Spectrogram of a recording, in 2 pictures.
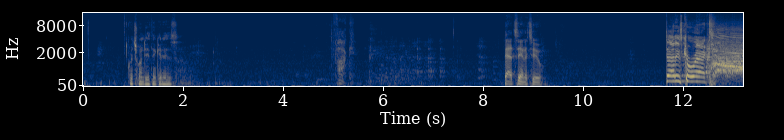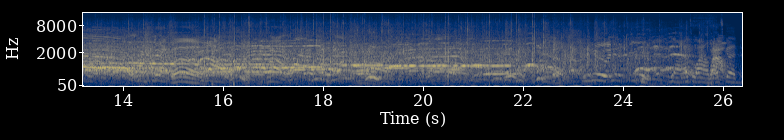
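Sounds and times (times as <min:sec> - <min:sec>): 
speech: 0:00.9 - 0:02.1, 0:08.5 - 0:09.3, 0:11.7 - 0:13.0
laughter: 0:05.7 - 0:08.4
studio audience cheering and applauding a correct answer: 0:12.4 - 0:26.3.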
